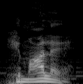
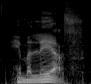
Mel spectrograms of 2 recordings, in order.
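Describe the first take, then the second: First: It is pronounced the Hindi way. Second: It is pronounced the English way. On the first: "what I would call it if I were speaking Hindi" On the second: "like a native English speaker would"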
